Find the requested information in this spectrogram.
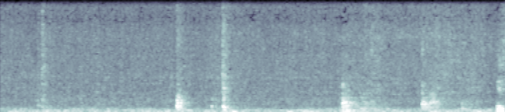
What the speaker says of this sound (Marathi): मिक्स करून घ्यायचं, चांगलं परतवून घेऊ आपण।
